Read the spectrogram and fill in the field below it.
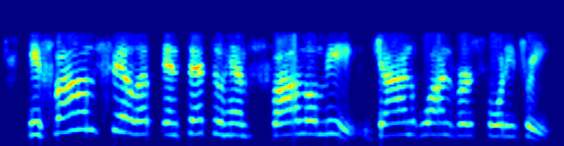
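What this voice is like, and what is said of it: Speaks with a foreign accent. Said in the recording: “excuse me for my accent”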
